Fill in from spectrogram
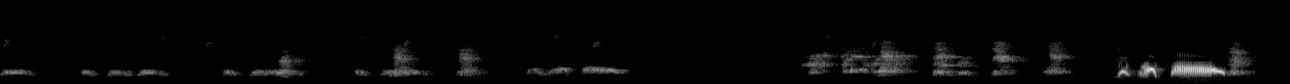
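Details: Spotted dove calls used to lure and stir wild doves: soft low coos recur through the first six seconds. Higher chattering notes follow, then one loud closing coo phrase.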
